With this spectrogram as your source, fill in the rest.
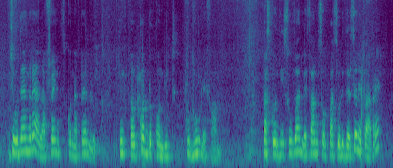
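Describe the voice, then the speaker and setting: A woman talks at a very fast pace in a dark, mellow tone that is somewhat breathy. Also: medium pitch for a woman, ordinary pitch variation. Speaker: former minister and educator. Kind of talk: speech to an audience. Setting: hall with audience.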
